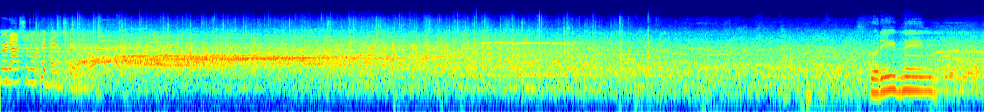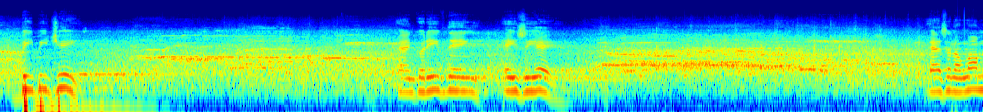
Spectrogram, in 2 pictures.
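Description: A large crowd cheers and applauds in a big echoing hall.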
